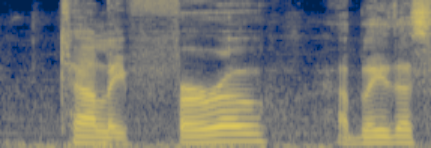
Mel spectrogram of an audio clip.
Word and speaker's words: Taliaferro: I think it's Taliaferro. I believe that's how you pronounce it. So upon learning his original name, he immediately started going by Booker Taliaferro Washington.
